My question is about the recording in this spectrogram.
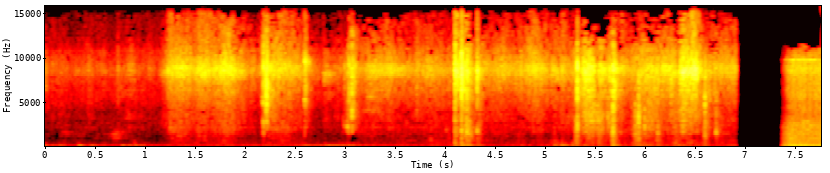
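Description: Ballpoint pen scratching on paper, then sheets of paper picked up and rustled, with several sharp crackles. Near the end it cuts out and steady street traffic noise begins.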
